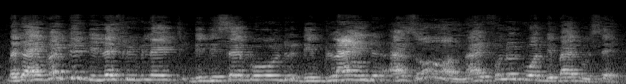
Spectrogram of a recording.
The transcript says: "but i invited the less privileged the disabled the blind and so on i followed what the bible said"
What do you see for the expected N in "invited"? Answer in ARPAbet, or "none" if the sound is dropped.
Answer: none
